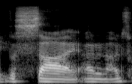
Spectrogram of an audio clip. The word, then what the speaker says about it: sai: these sword things are called Sai s AI it's spelled I guess that's it okay well the S the sigh I don't know I just wanted to know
